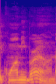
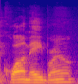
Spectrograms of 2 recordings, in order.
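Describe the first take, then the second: First: KWAME said "KWAH-mee", ending in an EE sound. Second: KWAME said "kwah-MAY", ending in an AY sound. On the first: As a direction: say Kwame to rhyme with "me". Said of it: "they used to say Kwame Brown". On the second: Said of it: "is it Kwame or Kwame". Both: Shown as a demonstration.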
